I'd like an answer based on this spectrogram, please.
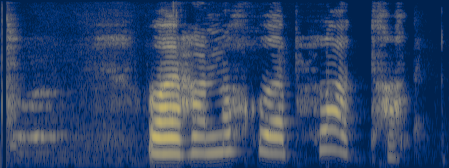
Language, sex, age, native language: Icelandic, male, 7, Icelandic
